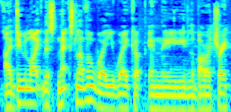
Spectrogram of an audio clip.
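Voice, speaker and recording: Podcast co-host, man, very low voice, sweary and jokey. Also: brisk, slight background noise. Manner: swears freely, laughs often, acts out quotes. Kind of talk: casual chat.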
